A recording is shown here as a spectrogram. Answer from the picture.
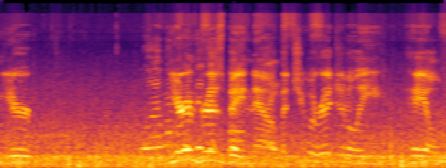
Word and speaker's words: Brisbane: Sorry, it's not Brisbane. That's only what dumb Americans say. What's it Brisbane? Brisbane that I need to see.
